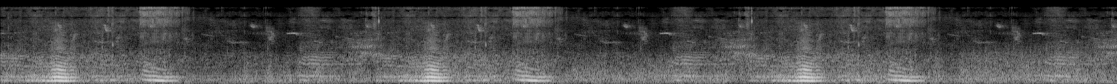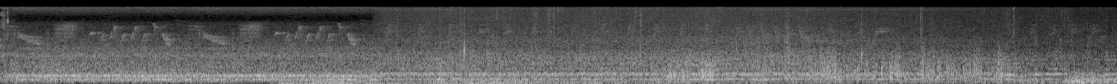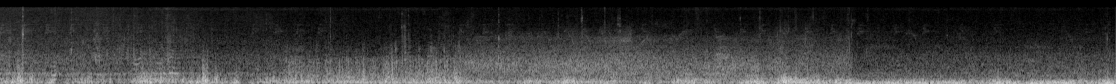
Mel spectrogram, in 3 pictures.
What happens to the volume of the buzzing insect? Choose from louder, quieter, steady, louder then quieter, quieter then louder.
quieter.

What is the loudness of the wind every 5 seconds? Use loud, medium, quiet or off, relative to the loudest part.
medium, medium, medium, loud, loud, loud, loud.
